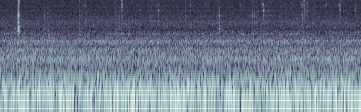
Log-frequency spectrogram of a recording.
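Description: Steady low hum inside a parked car, with faint, scattered mouth clicks from a man chewing a mouthful of meat.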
